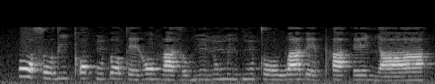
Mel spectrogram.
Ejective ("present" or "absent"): present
